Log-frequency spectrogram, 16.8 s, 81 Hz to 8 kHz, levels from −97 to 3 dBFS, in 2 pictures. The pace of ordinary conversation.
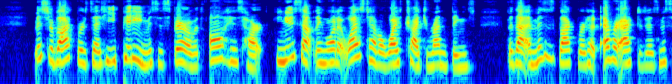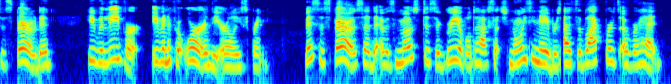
No: fast, 230 wpm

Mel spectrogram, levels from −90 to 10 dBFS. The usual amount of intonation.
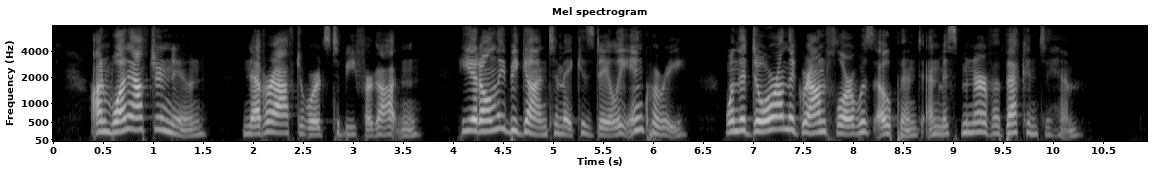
No: wide, 5.9 semitones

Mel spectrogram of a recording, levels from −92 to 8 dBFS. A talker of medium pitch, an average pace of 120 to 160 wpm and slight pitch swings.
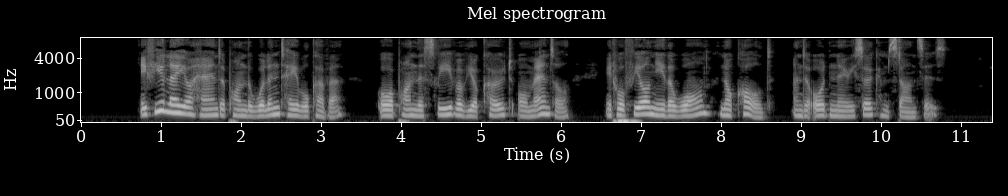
No: medium, 165 Hz; average, 155 wpm; average, 3.3 semitones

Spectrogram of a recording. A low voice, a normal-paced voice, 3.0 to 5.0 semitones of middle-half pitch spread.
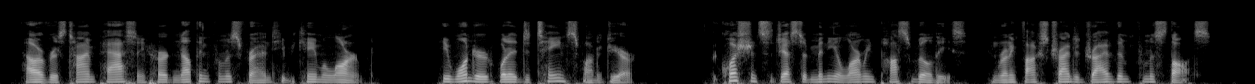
No: low, 115 Hz; average, 175 wpm; narrow, 2.6 semitones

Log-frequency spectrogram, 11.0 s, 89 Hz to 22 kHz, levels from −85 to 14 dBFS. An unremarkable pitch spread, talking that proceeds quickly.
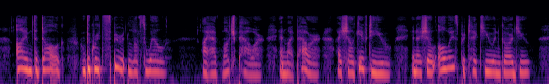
No: average, 3.4 semitones; average, 170 wpm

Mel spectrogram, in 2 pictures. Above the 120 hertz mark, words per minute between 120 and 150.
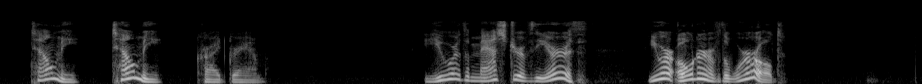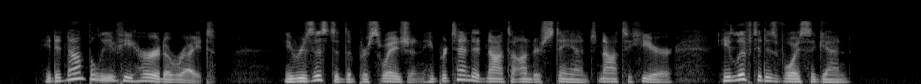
Yes: low, 135 Hz; average, 140 wpm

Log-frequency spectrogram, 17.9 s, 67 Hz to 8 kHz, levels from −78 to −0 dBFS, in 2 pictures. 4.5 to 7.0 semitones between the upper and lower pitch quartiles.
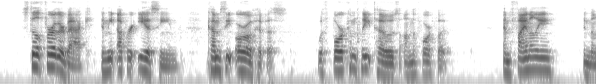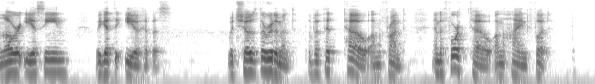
Yes: average, 4.9 semitones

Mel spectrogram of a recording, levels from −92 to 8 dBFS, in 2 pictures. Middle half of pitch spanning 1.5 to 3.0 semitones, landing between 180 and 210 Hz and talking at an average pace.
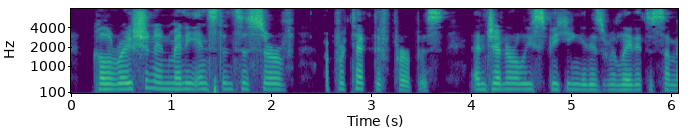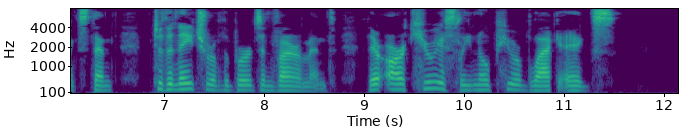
Yes: average, 2.7 semitones; medium, 185 Hz; average, 155 wpm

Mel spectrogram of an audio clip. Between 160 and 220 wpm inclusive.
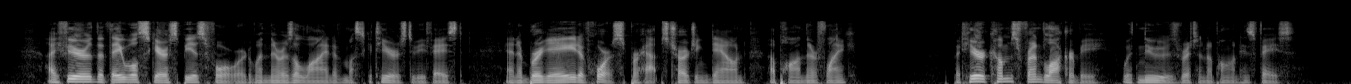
Yes: average, 180 wpm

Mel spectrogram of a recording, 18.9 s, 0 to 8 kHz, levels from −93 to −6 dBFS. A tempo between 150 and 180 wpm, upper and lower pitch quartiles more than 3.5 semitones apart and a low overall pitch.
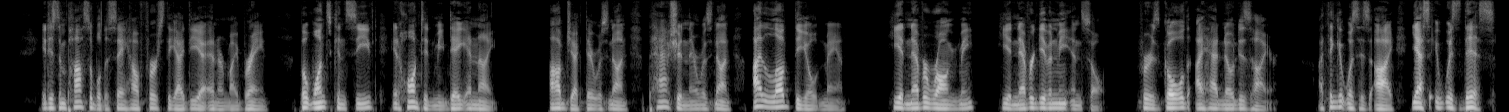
No: average, 195 wpm; average, 4.3 semitones; low, 105 Hz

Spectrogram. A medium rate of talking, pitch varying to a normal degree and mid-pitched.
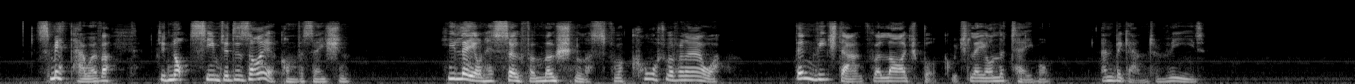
No: average, 160 wpm; wide, 7.9 semitones; medium, 160 Hz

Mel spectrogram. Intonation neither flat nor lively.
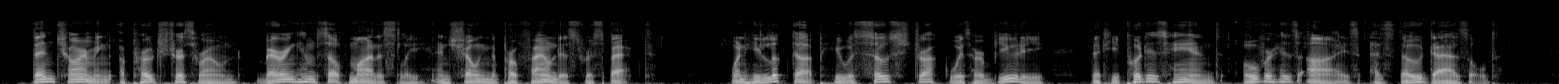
No: wide, 7.2 semitones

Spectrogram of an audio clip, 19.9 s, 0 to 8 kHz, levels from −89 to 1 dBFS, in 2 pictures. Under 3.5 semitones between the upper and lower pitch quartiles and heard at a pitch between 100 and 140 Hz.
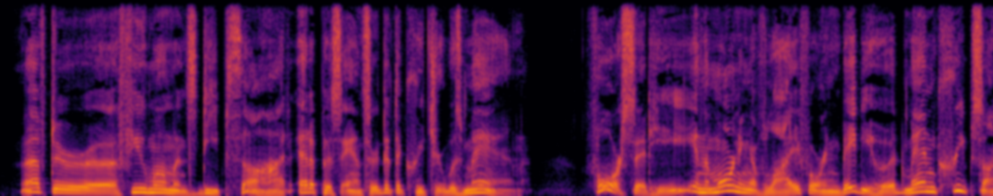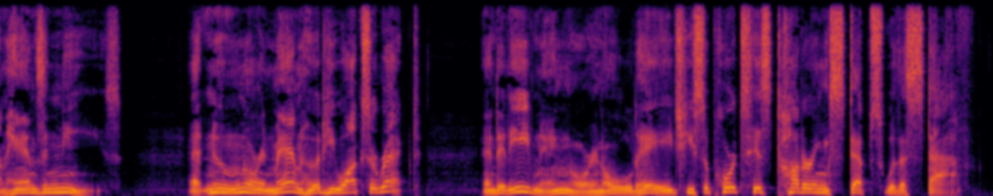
No: wide, 5.4 semitones; low, 135 Hz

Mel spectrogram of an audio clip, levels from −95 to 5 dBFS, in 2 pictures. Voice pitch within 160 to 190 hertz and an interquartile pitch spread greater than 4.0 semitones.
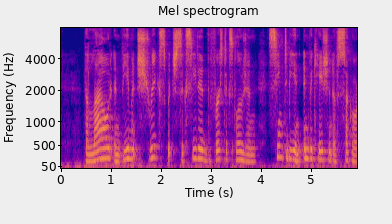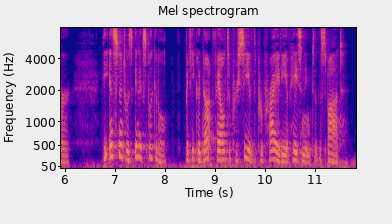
Yes: medium, 185 Hz; average, 4.6 semitones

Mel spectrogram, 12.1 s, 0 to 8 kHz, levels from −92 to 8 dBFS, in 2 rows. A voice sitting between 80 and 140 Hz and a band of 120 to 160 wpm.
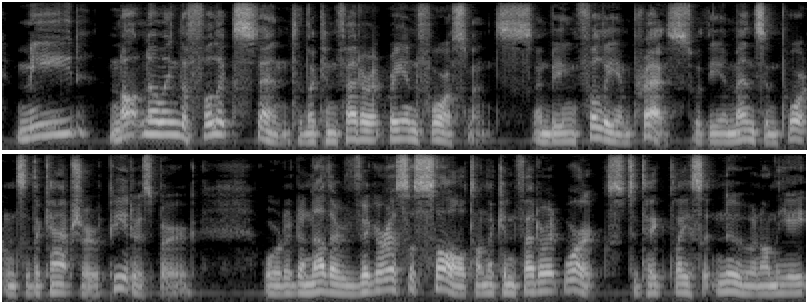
No: low, 135 Hz; average, 200 wpm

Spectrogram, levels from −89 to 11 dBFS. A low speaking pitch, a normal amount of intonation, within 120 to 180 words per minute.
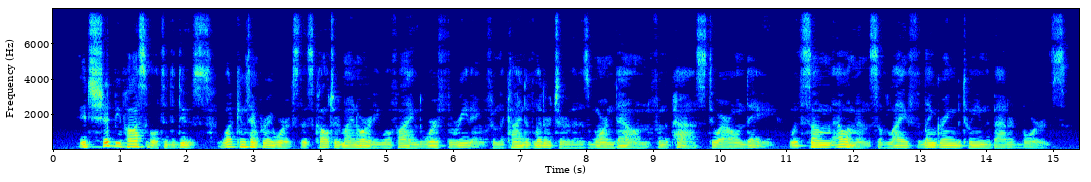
Yes: low, 105 Hz; average, 4.2 semitones; average, 175 wpm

